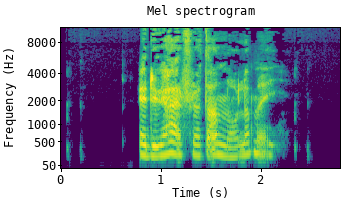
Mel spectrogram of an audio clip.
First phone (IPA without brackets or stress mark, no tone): æ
